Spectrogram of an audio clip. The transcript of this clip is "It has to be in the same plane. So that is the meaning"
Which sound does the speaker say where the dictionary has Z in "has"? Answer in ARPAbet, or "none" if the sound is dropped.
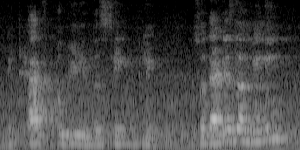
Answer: S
